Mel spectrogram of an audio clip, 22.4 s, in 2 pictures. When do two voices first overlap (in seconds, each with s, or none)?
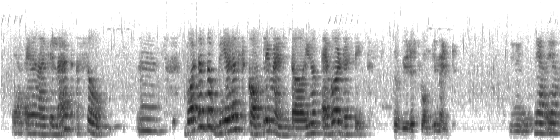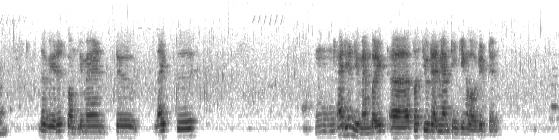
none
